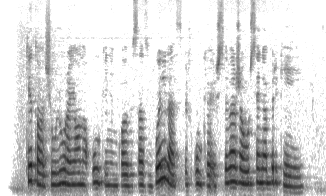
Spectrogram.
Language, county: Lithuanian, Kaunas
